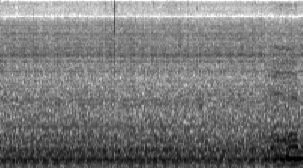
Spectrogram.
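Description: Steady electric fan hum, several low tones held level over a soft whoosh, with one faint click about a second and a half in.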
